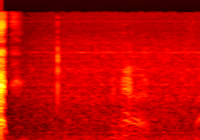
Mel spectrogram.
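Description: Quiet outdoor background: a steady low rumble with a couple of faint, brief voices.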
